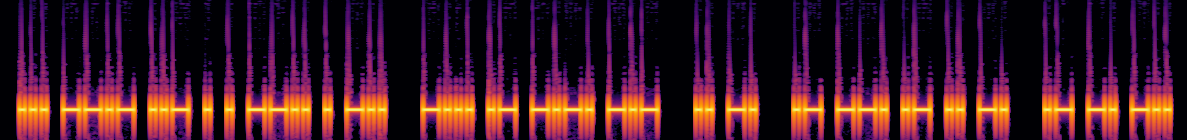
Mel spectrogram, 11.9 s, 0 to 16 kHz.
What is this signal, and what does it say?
Morse code, heard as a keyed tone, about 22 wpm, 700 Hz. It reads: SQUEEZED BACK IN AGAIN AND
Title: Pangram Challenge v2 - 22wpm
